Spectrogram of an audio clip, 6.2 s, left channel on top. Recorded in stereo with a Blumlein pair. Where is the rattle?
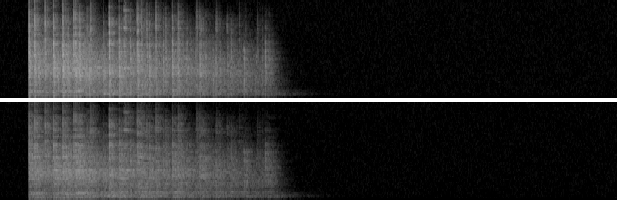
65° left, 0.6 m.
